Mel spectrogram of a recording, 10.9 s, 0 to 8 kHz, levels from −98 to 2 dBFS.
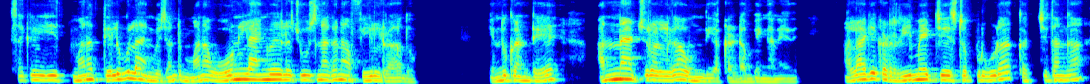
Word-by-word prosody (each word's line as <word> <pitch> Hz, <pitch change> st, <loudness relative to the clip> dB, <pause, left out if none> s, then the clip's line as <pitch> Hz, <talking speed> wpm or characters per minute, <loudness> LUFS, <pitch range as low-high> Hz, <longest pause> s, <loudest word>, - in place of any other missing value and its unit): సక 150 Hz, +2 st, -10 dB, 0.5 s
మన 160 Hz, +4 st, 0 dB, 0.2 s
తెలుగు 180 Hz, +7 st, +2 dB
లాంగ్వేజ్ 135 Hz, -9 st, -2 dB
అంటే 155 Hz, +2 st, -6 dB
మన 145 Hz, +7 st, -3 dB, 0.2 s
ఓన్ 175 Hz, +3 st, +6 dB
లాంగ్వేజ్‌లో 175 Hz, -1 st, +4 dB
చూసినా 165 Hz, +1 st, 0 dB
గానీ 170 Hz, 0 st, 0 dB
ఆ -, -, -8 dB
ఫీల్ 145 Hz, +1 st, -1 dB
రాదు. 115 Hz, -3 st, -9 dB, 0.8 s
ఎందుకంటే, 140 Hz, -2 st, -2 dB, 0.6 s
అన్‌నాచురల్‌గా 165 Hz, -3 st, +4 dB
ఉంది 120 Hz, -3 st, -4 dB
అక్కడ 110 Hz, -, -7 dB
డబ్బింగ్ 100 Hz, 0 st, -8 dB
అనేది. 100 Hz, +2 st, -11 dB, 0.5 s
అలాగే 180 Hz, +6 st, +1 dB
ఇక్కడ 180 Hz, -5 st, -1 dB
రీమేక్ 170 Hz, +2 st, +3 dB
చేసేటప్పుడు 150 Hz, -2 st, 0 dB
కూడా 185 Hz, +6 st, 0 dB, 0.2 s
ఖచ్చితంగా, 155 Hz, +5 st, -4 dB
155 Hz, 140 wpm, -29 LUFS, 135-170 Hz, 0.8 s, ఓన్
